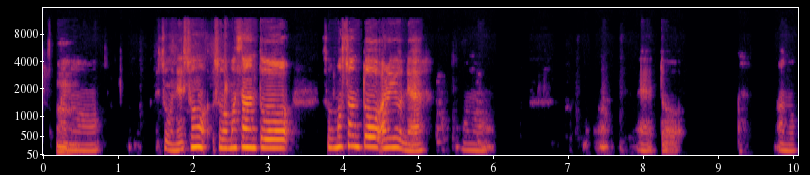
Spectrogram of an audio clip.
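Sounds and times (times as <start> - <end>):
person humming and murmuring: 0.2 - 0.5.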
